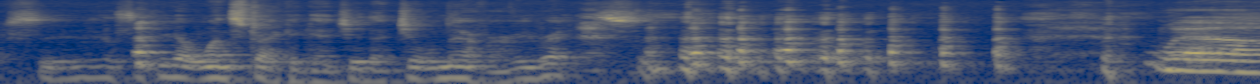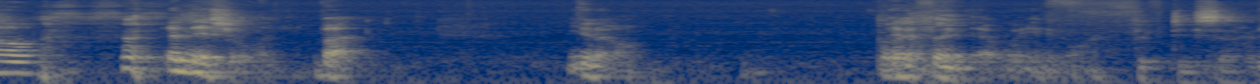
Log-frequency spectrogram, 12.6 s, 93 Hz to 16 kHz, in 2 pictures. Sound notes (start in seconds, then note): 3.1 laughs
